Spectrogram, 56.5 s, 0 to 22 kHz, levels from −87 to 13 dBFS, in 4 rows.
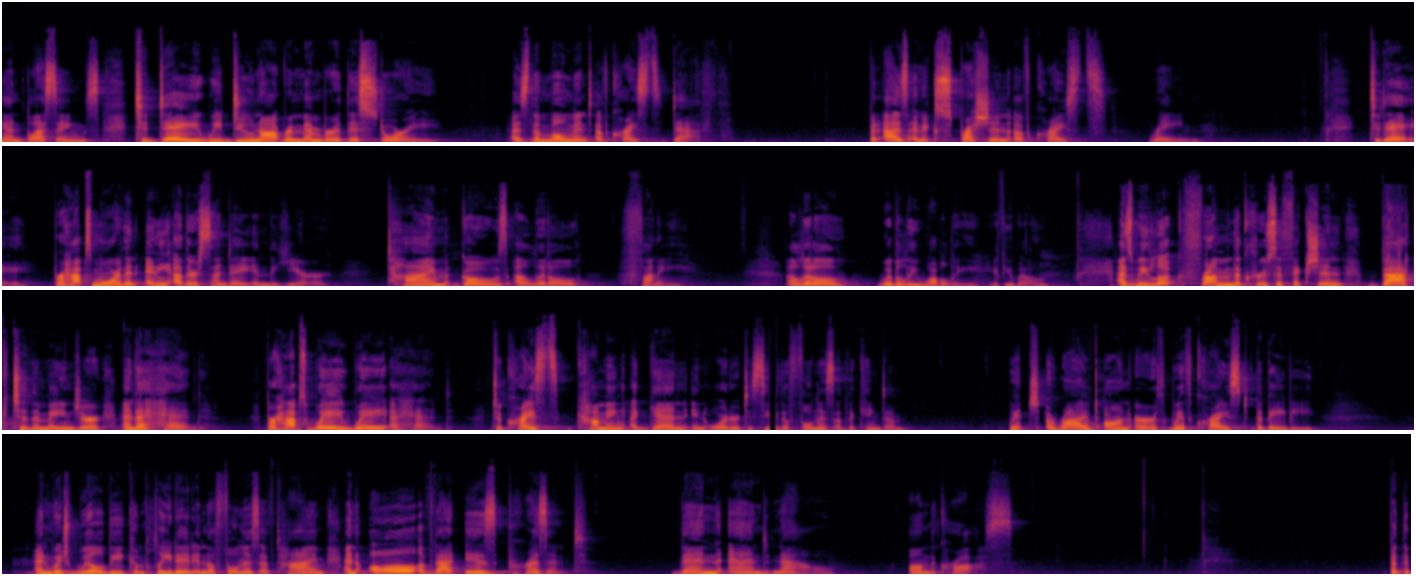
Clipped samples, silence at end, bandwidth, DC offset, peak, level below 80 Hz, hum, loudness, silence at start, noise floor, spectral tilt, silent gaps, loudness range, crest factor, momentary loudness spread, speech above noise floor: under 0.1%; 0 s; 17.5 kHz; under 0.1%; -4 dBFS; -68 dBFS; none; -22 LUFS; 0 s; -70 dBFS; -3.5 dB/octave; 35.93-35.97 s; 10 LU; 20 dB; 18 LU; 47 dB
